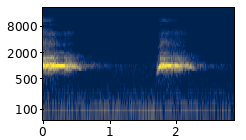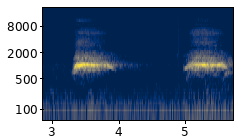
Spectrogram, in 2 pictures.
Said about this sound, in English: Sounds like a cat fox. Pretty darn close. It's a fox at the end of somebody's street.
